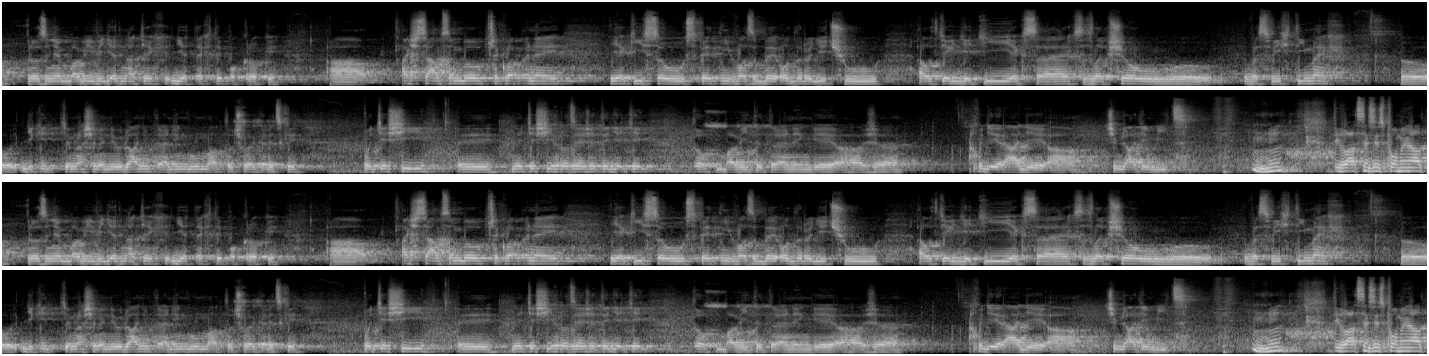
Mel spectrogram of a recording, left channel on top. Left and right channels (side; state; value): both; identical; correlation 1.00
